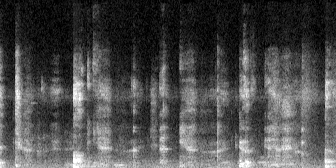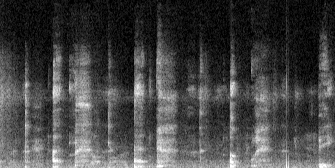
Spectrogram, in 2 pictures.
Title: he burps ABC's in the toilet until he dies and poops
